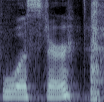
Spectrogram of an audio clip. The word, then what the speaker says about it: Worcester: Looking at you, Massachusetts. Worcester. Yeah. You can't just ignore full syllables.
